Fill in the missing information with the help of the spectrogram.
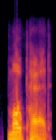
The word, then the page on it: moped: American English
